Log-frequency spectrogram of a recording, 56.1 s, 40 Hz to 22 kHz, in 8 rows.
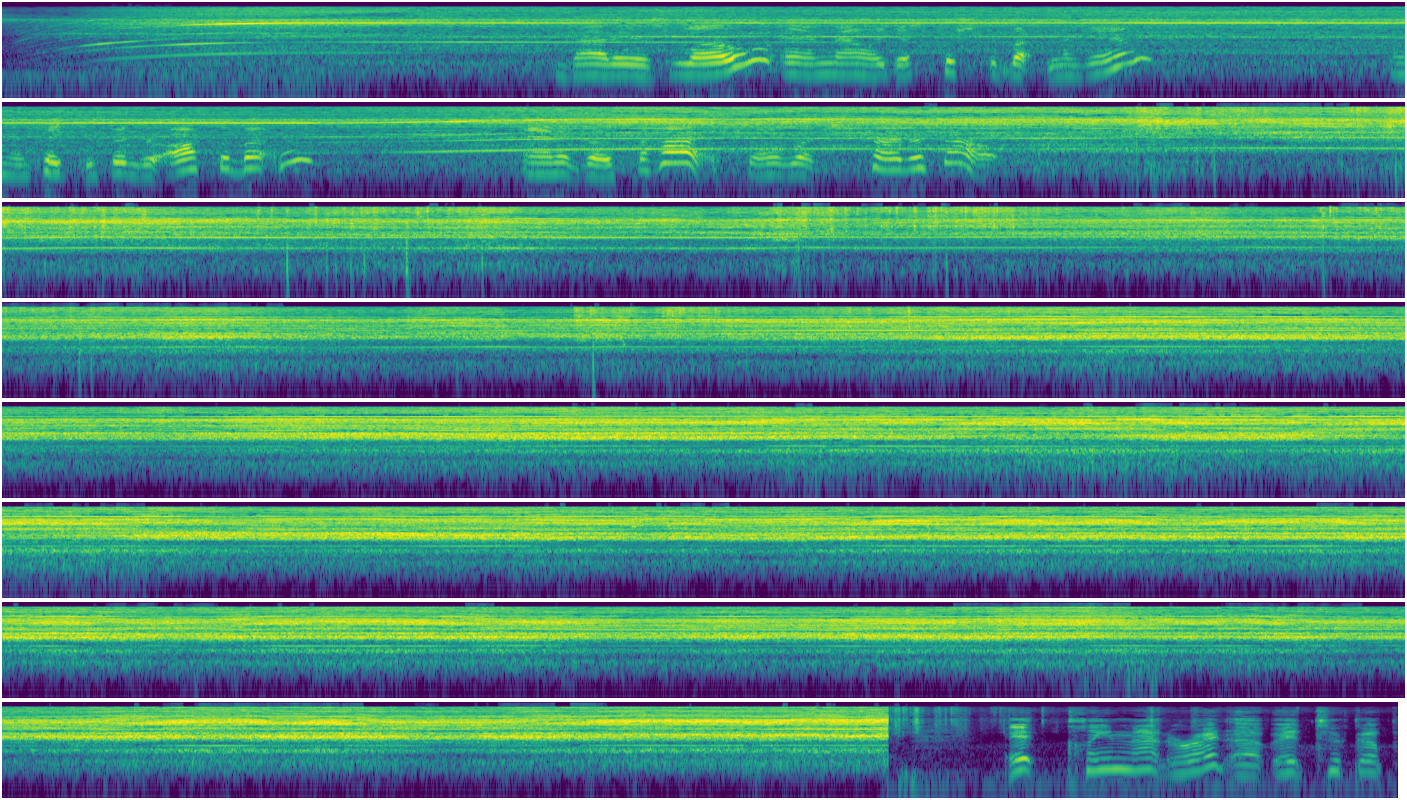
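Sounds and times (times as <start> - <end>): handheld vacuum motor whine: 0.0 - 54.3
vacuum air rushing: 5.8 - 20.6.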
